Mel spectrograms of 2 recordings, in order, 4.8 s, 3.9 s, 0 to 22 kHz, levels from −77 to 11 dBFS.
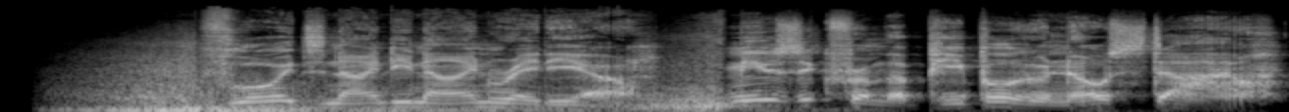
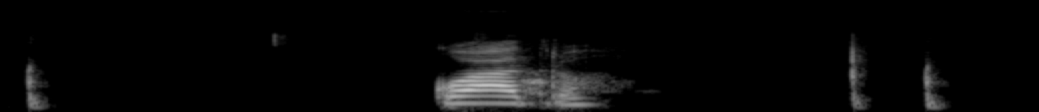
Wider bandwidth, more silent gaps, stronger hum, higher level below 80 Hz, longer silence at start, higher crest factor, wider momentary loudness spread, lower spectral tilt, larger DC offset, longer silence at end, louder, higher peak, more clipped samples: first, 17.5 kHz vs 7.2 kHz; second, none vs 0.76-1.02 s, 2.82-3.17 s; neither; first, -28 dBFS vs -80 dBFS; first, 0.3 s vs 0.1 s; second, 14 dB vs 22 dB; second, 7 LU vs 27 LU; second, -2 dB/octave vs -5.5 dB/octave; neither; second, 0 s vs 0.4 s; about the same, -13 LUFS vs -15 LUFS; about the same, -2 dBFS vs -2 dBFS; neither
